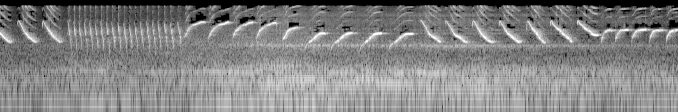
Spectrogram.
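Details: Canary song for training other canaries: rapid series of sweeping whistled notes, a buzzy trill near the start, then repeated rising and falling slurs in quick runs of varying pitch, with faint low hum beneath.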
